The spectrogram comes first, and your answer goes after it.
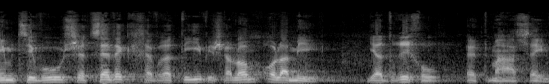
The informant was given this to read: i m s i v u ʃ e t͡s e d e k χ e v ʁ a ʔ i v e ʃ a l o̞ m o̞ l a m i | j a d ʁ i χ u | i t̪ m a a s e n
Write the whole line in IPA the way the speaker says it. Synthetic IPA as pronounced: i m t͡s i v u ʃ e t͡s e d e k χ e v ʁ a t i v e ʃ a l o̞ m o̞ l a m i | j a d ʁ i χ u | e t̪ m a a s e n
